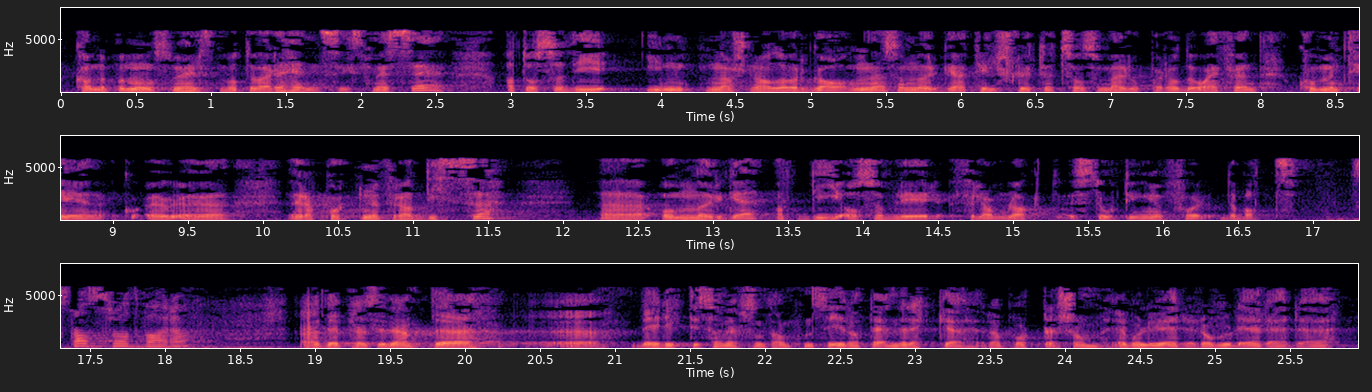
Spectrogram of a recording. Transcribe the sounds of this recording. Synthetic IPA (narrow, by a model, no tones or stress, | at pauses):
kʰɑnd̪ɛpɔnuːəsɔmhɛlst̪mɔt̪ːəʋæːɾəɦɛnsɪkt̪smɛsɪəɑt̪ɔsːɔd̪ɪ | ɪnt̪əɳɑʂʊnɑːləɔɾɡɑːnənəsɔmnɔɾɡəæʈʰɪlʂɭʉt̪ːət̪sɔnsɔmœʉɾuːpɑɾoːd̪əɔ̰ɛfɛnkʰʊmənt̪ʰeː | ɾɑpʰɔʈːənəfɾɑd̪ɪsːə | ɔmnɔɾɡəɑt̪̚d̪ɪʔɔsːɔblɪɾfɾɑmlɑkt̪st̪uːʈɪŋːəfɔɾd̪ɛbɑt̪ː | st̪ɑːt̪sɾoːd̪ʋɑːɾɑ | æ̰d̪ɛpʰɾɛsɪd̪ɛnt̪ | d̪ɛæɾɪk̚t̪ɪsɔmɾɛpʰɾə̥snt̪ʰɑnt̪nəsiːəɾɑt̪̚d̪ɛæɾɛnɾɛkːəɾɑpʰɔʈːə̰ʂɔmɛ̰ʋɑlʉeːɾəɾɔʋʉɖeːɾəɾ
